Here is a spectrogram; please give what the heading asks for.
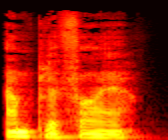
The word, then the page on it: amplifier: British English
